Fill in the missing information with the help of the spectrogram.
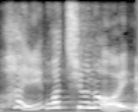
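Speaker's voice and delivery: singsong mock British accent; British teacher. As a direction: put on a British teacher's greeting. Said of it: "그 영국인이에요".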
